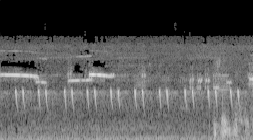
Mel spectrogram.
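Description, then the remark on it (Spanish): A red-necked nightjar's churring call: a steady, rapid series of hollow knocking notes repeated in a rhythmic chain, moderately loud, with a thin high whistle in the background and no talking. “Y al fondo uno que hace traca-traca, como tú dices, sí. Ese es otra ave nocturna que es el chotacabras pardo.”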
